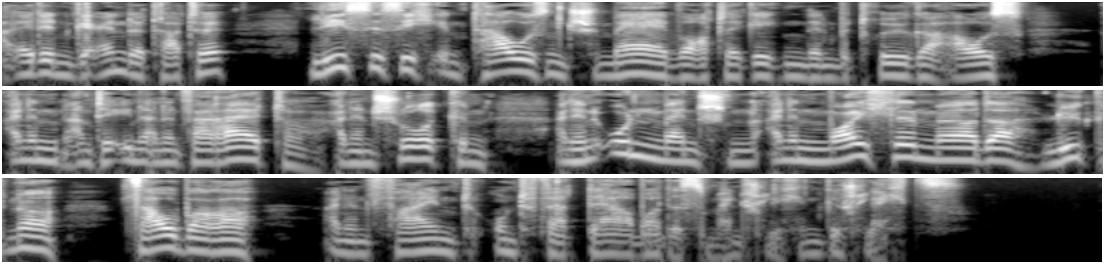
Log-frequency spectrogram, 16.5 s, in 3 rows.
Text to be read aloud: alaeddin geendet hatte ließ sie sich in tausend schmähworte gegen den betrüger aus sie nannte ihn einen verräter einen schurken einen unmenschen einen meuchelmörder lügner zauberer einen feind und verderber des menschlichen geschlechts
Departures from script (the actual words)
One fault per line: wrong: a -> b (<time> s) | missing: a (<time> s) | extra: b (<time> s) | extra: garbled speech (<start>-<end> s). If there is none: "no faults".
wrong: sie -> einen (5.5 s)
